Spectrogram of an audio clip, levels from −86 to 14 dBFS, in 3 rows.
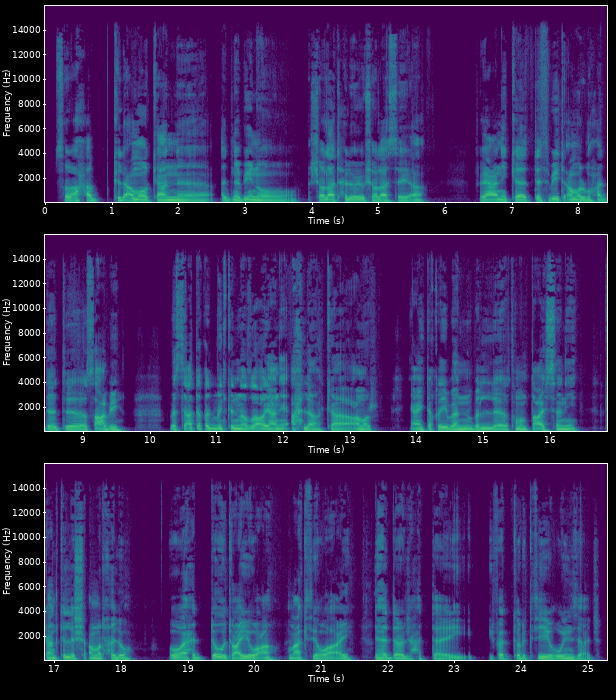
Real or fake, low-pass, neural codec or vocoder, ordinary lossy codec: real; 14.4 kHz; none; none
